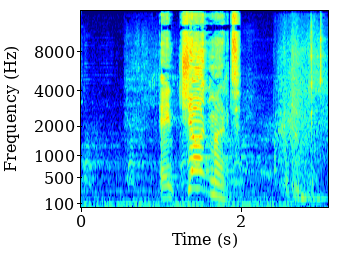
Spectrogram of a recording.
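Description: A magic spell whooshes and shimmers.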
